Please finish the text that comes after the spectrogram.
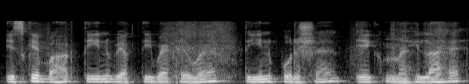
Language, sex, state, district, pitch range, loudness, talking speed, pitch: Hindi, male, Uttar Pradesh, Lalitpur, 110-130 Hz, -16 LUFS, 165 wpm, 115 Hz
